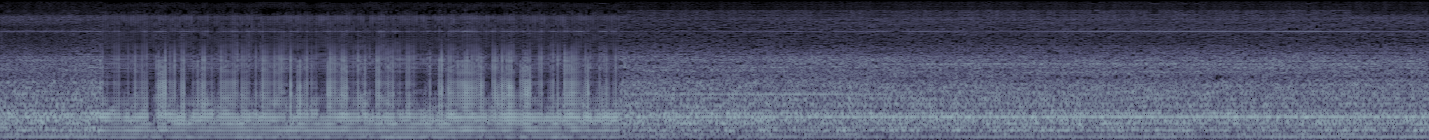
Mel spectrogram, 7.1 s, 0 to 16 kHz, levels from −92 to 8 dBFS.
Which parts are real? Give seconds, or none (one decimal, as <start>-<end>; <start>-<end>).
0.0-0.5; 3.1-7.1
